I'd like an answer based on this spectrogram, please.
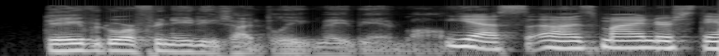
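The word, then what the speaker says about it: Orphanides: Orphanites. The last name is spelled O R P H A N I D E S.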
